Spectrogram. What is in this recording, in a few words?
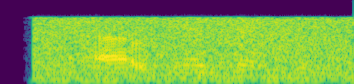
122 925MHz, scanner radio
